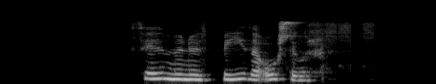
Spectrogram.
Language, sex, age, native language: Icelandic, female, 40-49, Icelandic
